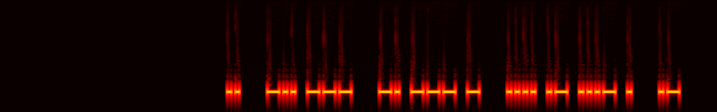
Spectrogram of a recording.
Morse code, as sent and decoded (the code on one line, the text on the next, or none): .. / -.. --- / -. --- - / .... .- ...- . / .-
I DO NOT HAVE A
